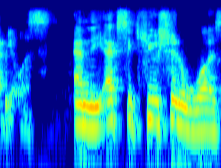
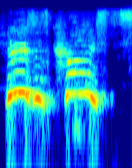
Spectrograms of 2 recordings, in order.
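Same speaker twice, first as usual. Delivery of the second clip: high, slow, louder exasperated groan; the boss losing patience, exasperated high drawn-out cry; 5 dB louder, much slower than usual. Retold or imitated. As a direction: throw up your hands as the fed-up boss. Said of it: "he's like".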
